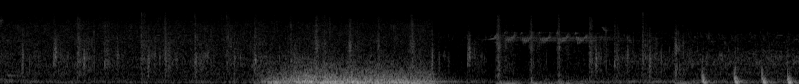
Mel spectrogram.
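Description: Footsteps run along a dirt path.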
